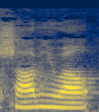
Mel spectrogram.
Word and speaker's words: Chamuel: All right, and so the last Archangel we're going to talk about today is Archangel Shamuel. It's Chamuel. I say that because it doesn't, you wouldn't think that's how you would pronounce it, but it is.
